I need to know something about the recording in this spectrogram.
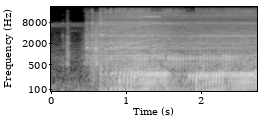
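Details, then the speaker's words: Yamaha 2.5 hp four-stroke outboard after carburetor replacement with aftermarket carb, choke out: starts first pull and settles into an even, steady putter with no misses or surging; normal running. "Not bad for a first time. Started right up first pull. Good aftermarket carburetor, pretty good."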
